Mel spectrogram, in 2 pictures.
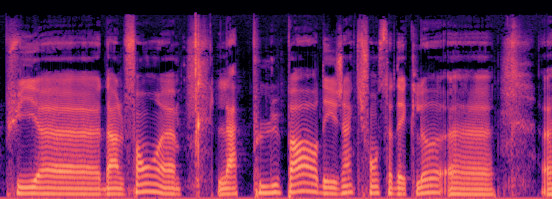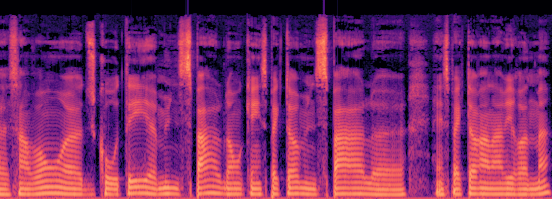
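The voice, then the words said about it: Saguenay Quebec French accent. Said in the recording (French): “mon accent me trahit. Hein. je suis originaire de Saguenay.”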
